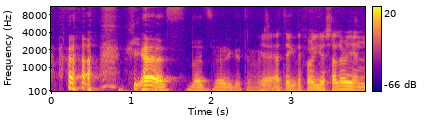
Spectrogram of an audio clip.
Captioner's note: laughs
